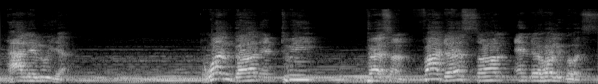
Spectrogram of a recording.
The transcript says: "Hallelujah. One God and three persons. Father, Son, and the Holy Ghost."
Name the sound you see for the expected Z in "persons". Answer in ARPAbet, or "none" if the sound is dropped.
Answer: none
